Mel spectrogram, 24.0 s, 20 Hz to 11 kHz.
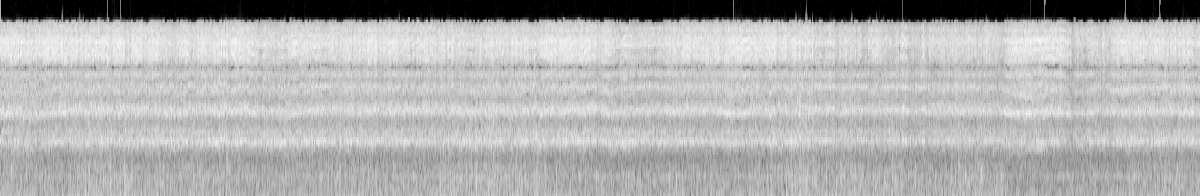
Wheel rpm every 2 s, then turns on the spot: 200, 230, 230, 230, 230, 230, 230, 230, 230, 230, 220, 230.
none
